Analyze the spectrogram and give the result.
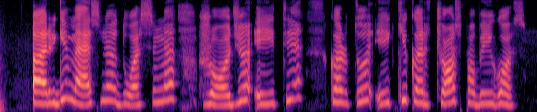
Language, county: Lithuanian, Utena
